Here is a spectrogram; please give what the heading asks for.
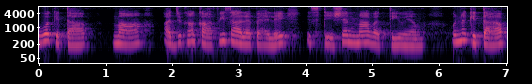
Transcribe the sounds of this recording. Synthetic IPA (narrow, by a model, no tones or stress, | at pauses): ʊɦokɪt̪aːb̚ | mãː | ɐʄʊ̆kʰãːkaːfisaːl̆pɛɦɪleɪsʈeːʃənmãʋɐt̪iɦʊjəm | ʊnkɪt̪aːb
